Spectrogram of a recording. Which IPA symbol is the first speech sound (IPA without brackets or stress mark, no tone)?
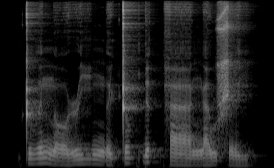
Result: ʈ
